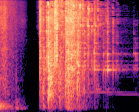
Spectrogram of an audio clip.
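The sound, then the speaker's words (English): A dull thump, a brief pause, then a loud crash as a large clay jar is knocked over and shatters into many smaller pieces, with shards clinking and ringing as they scatter and settle. “The loud crack rang throughout the village as the clay jar shattered into many smaller pieces.”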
